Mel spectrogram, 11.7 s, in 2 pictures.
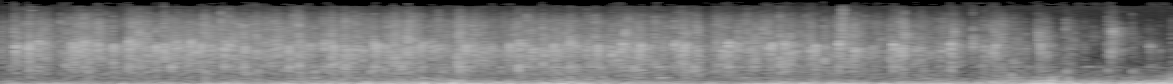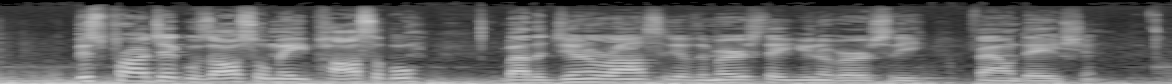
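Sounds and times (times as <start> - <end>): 
audience applause: 0.0 - 5.9
speech: 6.3 - 11.7.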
